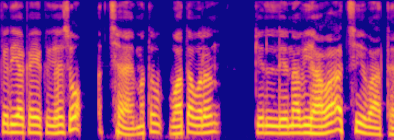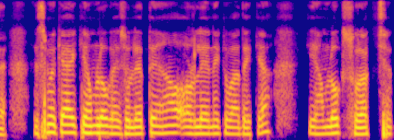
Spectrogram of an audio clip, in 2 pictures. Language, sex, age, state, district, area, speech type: Hindi, male, 18-30, Bihar, Samastipur, urban, spontaneous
